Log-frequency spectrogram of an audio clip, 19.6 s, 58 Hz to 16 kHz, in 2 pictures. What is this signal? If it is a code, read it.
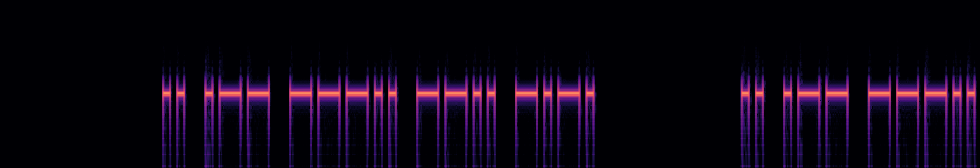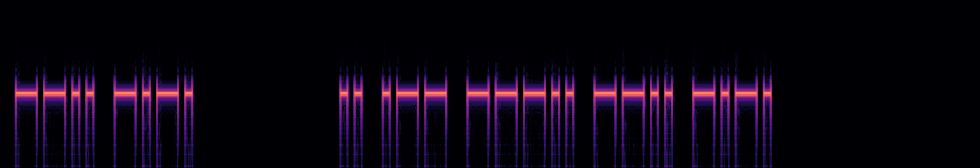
Morse code, heard as a keyed tone, about 17 wpm, 700 Hz. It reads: IW8ZC IW8ZC IW8ZC
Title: DXCC-100 Call Signs - 5 Characters - Repeated 3x - 17wpm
